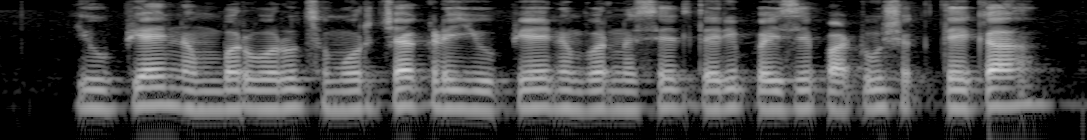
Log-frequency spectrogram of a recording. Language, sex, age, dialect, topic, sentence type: Marathi, male, 25-30, Standard Marathi, banking, question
